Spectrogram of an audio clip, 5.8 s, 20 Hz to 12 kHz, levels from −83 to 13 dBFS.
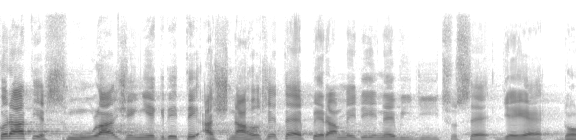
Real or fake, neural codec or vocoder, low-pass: fake; vocoder, 44.1 kHz, 128 mel bands every 512 samples, BigVGAN v2; 10.8 kHz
